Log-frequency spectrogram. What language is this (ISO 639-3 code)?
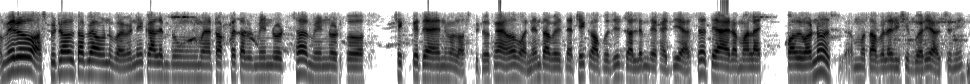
nep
